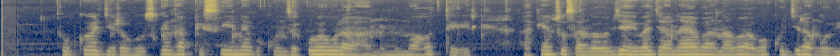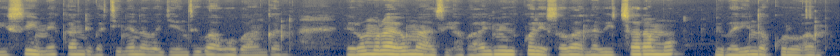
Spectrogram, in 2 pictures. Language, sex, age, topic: Kinyarwanda, female, 18-24, education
